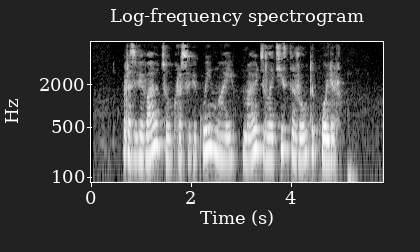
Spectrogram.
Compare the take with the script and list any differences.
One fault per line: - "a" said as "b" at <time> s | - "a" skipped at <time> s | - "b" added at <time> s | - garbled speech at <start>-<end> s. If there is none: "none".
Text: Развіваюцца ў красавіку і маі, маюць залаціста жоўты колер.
none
